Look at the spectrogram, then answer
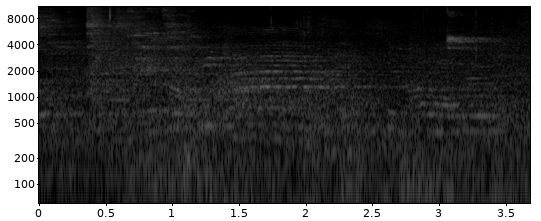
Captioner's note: crowd murmuring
